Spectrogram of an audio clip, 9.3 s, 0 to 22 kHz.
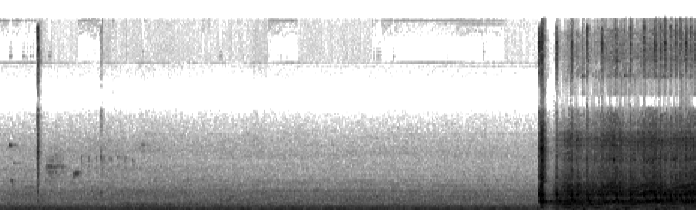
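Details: Westinghouse WGen10500TFc tri-fuel generator on natural gas, hard starting since purchase and needing about five minutes of attempts: quiet hum, then the engine catches abruptly and settles into a loud, steady run; runs normally once started.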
